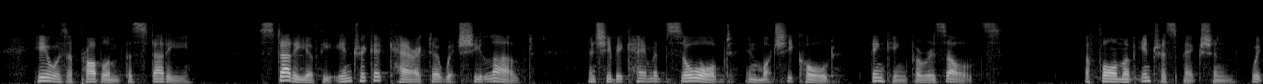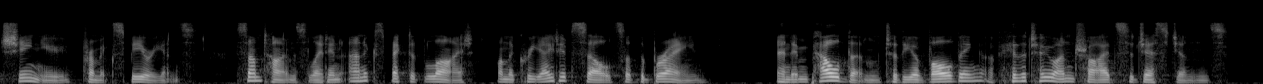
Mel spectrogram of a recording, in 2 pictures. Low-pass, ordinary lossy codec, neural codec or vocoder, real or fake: 7.2 kHz; Opus, 64 kbps; vocoder, 22.05 kHz, 80 mel bands, Vocos; fake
